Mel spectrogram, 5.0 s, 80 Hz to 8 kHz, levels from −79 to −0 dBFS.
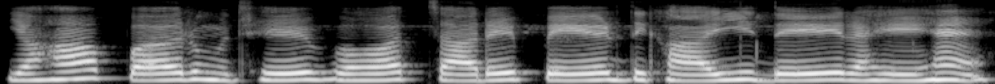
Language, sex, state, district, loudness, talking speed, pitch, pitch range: Hindi, female, Madhya Pradesh, Katni, -12 LUFS, 120 wpm, 235 Hz, 225-245 Hz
